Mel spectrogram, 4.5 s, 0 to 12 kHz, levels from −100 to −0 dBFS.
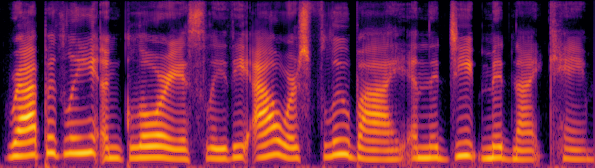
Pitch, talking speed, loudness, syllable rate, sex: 220 Hz, 160 wpm, -20 LUFS, 4.0 syllables/s, female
